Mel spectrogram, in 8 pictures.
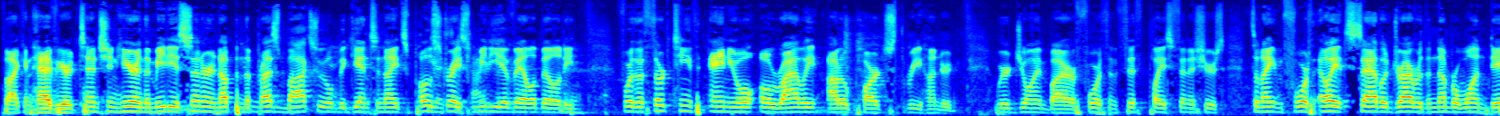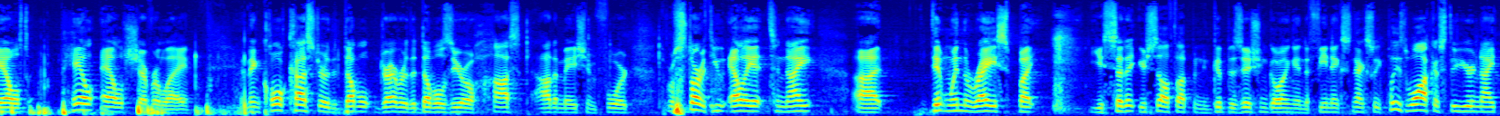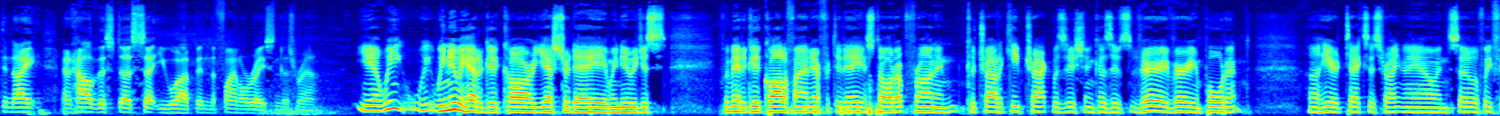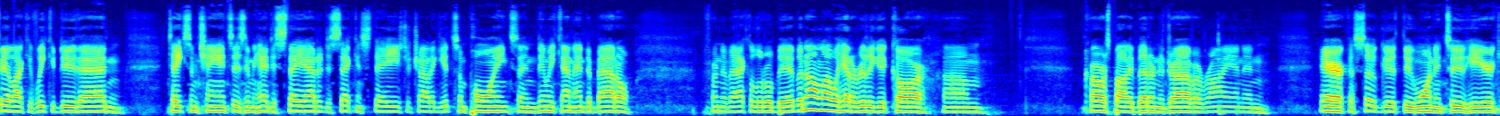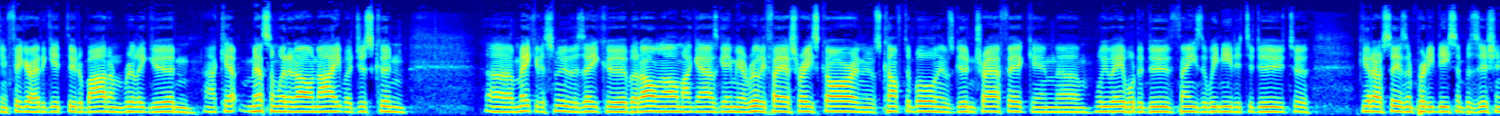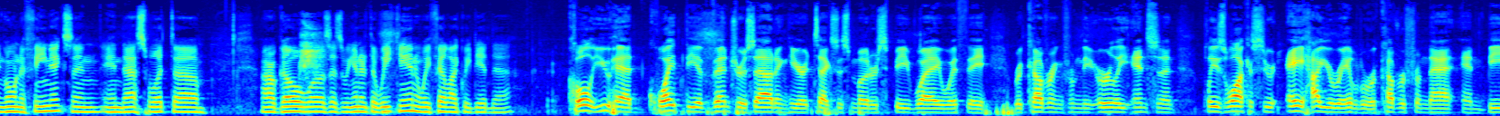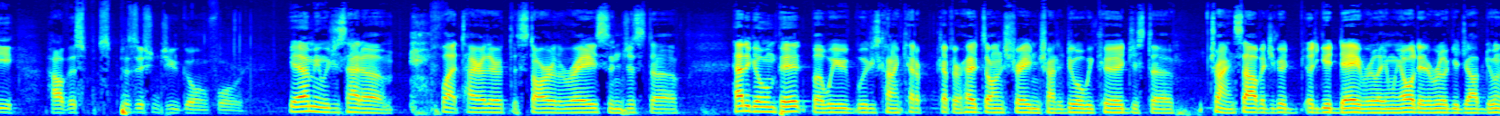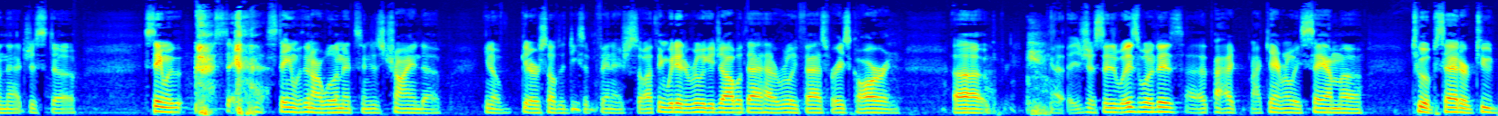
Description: Media Center Interviews:
Second-place finisher Ryan Blaney, fourth-place finisher Elliott Sadler and fifth-place finisher Cole Custer –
